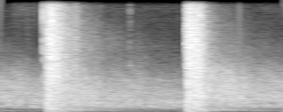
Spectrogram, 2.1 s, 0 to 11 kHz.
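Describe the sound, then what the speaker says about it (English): A BK-43 double-barrel shotgun in the game DayZ fires two loud, sharp blasts about a second apart, each with a short fading tail. "The BK-43 or double barrel shotgun has a unique sound up close but sounds similar to the Vega."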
